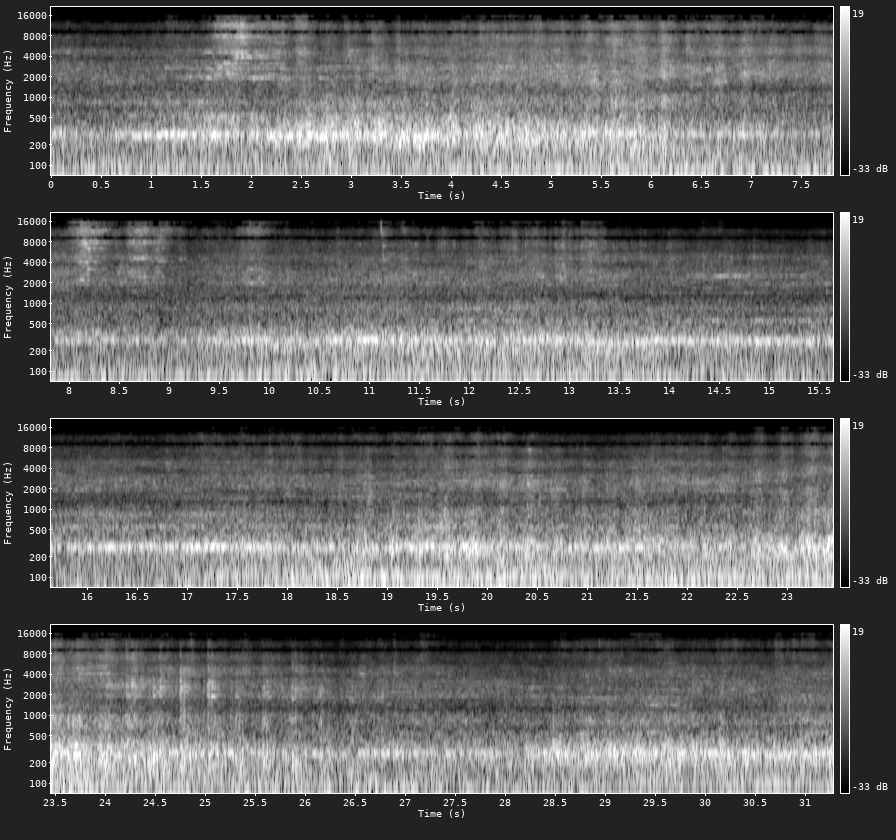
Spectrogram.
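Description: Freight cars of a long mixed manifest train rolling past close by: a loud, steady rumble of steel wheels on the rails that holds for the whole stretch.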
